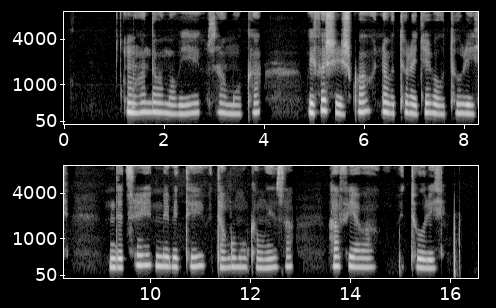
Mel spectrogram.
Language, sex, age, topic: Kinyarwanda, female, 18-24, government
